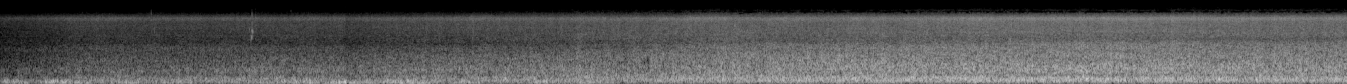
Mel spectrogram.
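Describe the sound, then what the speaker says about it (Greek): A flooded stream at Agios Ioannis, Sykia, Halkidiki, swollen after a downpour, makes a loud, continuous roar of rushing water that grows slightly stronger over time, with no voices. "Νερό μπόλικο και βουή."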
